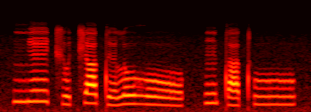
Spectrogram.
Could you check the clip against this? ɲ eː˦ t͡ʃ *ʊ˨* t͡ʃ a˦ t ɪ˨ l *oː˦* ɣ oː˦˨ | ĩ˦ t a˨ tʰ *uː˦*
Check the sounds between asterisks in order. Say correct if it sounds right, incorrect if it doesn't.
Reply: correct, incorrect, correct

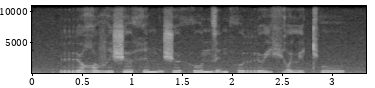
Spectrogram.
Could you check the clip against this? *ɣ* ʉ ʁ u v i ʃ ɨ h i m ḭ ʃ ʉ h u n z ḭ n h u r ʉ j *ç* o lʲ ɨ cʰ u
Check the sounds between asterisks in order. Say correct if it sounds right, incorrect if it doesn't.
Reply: incorrect, correct

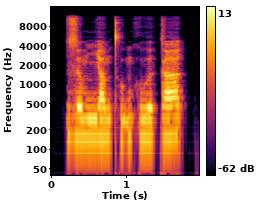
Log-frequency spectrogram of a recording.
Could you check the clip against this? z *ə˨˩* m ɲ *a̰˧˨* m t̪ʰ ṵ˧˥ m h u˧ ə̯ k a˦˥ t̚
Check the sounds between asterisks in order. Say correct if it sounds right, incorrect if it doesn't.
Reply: incorrect, incorrect

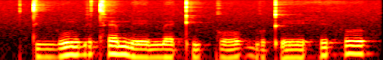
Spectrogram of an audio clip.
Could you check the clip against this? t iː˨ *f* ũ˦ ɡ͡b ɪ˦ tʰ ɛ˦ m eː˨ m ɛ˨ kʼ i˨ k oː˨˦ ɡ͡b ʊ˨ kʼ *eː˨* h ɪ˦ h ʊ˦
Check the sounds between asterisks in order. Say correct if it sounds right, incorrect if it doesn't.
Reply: incorrect, correct

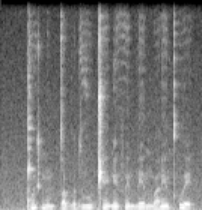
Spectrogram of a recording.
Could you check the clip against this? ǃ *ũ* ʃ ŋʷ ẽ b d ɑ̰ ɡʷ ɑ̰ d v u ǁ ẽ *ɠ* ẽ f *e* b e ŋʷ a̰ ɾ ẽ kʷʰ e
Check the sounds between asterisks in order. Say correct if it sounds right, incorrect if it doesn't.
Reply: correct, correct, incorrect

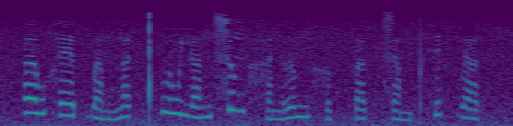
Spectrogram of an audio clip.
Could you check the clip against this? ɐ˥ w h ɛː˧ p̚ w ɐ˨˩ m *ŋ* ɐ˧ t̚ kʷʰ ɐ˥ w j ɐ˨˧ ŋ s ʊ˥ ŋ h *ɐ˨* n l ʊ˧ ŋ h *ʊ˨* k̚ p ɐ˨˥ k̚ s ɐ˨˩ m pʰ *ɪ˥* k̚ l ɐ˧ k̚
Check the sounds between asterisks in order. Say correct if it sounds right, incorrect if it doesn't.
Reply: correct, correct, correct, correct

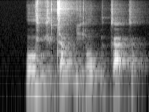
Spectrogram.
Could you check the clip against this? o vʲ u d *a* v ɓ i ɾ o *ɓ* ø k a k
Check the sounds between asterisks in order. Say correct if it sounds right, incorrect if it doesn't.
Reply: correct, correct

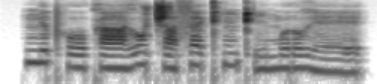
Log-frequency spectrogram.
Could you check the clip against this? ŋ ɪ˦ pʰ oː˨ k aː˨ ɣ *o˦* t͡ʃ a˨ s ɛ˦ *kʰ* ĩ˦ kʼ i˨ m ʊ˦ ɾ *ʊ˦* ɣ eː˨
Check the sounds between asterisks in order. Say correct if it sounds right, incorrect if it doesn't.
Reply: correct, correct, correct

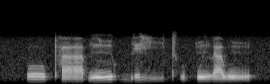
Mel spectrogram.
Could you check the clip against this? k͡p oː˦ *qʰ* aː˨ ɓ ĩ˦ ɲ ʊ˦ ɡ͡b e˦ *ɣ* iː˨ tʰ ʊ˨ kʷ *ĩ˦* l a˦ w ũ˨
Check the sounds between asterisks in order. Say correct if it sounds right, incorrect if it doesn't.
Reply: incorrect, correct, incorrect

